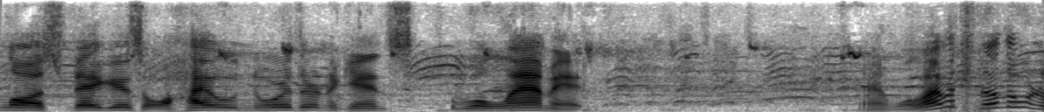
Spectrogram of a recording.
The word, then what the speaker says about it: Willamette: yeah ask know everything I think some people probably think it might be William it but yeah Chris sabato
